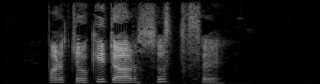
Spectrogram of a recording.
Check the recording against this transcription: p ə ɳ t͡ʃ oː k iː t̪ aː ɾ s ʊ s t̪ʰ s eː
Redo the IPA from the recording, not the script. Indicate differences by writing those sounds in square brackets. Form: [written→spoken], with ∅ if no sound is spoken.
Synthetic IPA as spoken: p ə ɳ t͡ʃ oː k iː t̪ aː ɾ s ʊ s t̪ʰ s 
